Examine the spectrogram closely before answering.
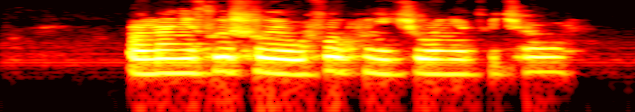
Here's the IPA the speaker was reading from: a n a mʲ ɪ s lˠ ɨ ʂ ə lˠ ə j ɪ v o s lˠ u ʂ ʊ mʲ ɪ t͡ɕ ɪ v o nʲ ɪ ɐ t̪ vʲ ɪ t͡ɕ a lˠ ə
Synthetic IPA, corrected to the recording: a n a nʲ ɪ s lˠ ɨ ʂ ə lˠ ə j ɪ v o s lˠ u x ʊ nʲ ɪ t͡ɕ ɪ v o nʲ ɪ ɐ t̪ vʲ ɪ t͡ɕ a lˠ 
